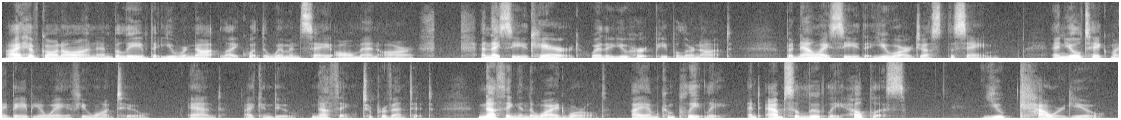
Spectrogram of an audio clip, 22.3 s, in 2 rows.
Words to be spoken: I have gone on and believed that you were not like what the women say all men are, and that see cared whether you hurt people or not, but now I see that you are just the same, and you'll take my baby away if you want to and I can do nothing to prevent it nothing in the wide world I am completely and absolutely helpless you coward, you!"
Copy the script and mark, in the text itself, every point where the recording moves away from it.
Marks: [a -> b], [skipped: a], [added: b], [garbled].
I have gone on and believed that you were not like what the women say all men are, and that see cared whether you hurt people or not, but now I see that you are just the same, and you'll take my baby away if you want to and I can do nothing to prevent it nothing in the wide world I am completely and absolutely helpless you coward, you!"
